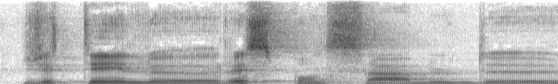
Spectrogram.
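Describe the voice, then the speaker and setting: This man has a dark, mellow tone at a medium pitch. His pitch varies in an ordinary way. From Syria. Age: 50s. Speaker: migrant, former French teacher. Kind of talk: testimony.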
